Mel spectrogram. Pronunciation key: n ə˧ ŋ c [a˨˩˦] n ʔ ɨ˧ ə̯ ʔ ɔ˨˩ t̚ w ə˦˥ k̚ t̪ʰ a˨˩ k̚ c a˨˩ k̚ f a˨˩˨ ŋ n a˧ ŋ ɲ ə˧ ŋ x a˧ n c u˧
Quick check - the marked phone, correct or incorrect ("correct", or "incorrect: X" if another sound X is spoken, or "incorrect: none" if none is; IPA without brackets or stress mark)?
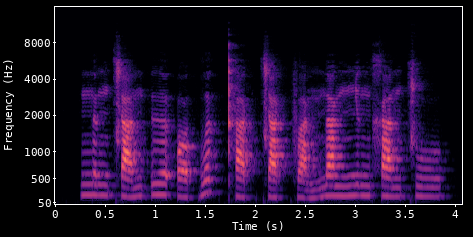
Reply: correct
